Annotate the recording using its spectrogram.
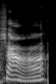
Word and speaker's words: Char: Char. – That's how it's pronounced.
